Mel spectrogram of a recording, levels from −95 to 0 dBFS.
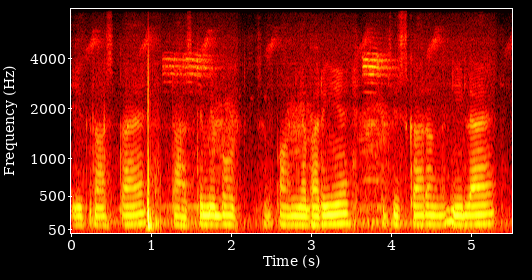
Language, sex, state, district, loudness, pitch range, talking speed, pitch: Hindi, male, Chhattisgarh, Korba, -23 LUFS, 115-130 Hz, 140 wpm, 120 Hz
